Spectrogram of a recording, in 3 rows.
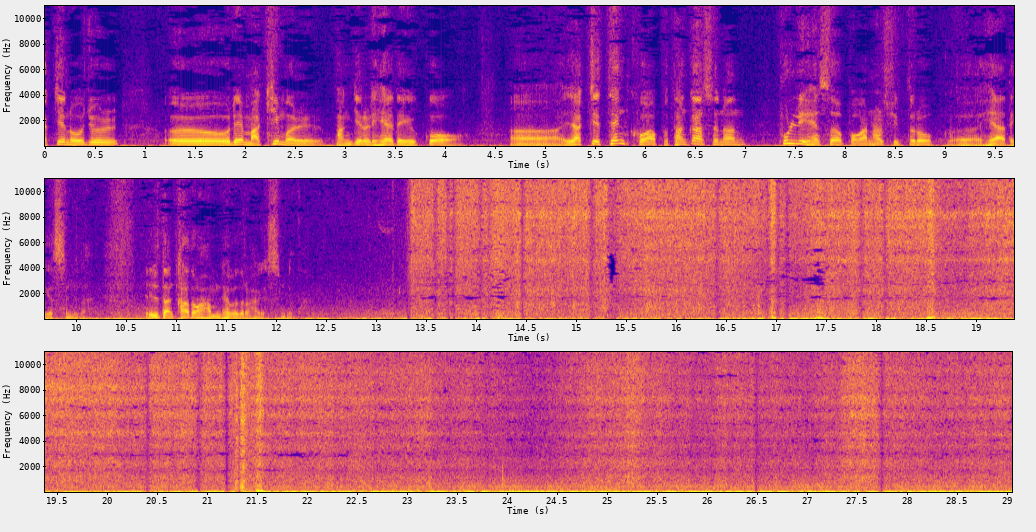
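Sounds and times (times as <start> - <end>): fogger rushing hiss: 13.2 - 29.0.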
